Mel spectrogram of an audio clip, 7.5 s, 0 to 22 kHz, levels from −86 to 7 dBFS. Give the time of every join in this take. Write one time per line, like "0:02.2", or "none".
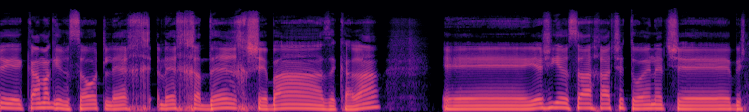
none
